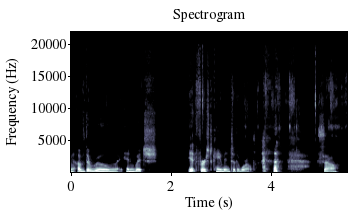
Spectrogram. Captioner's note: chuckles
